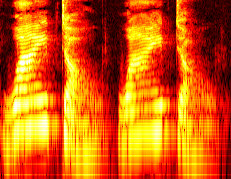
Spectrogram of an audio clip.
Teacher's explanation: Do P já vai pro D, que já junta no O.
